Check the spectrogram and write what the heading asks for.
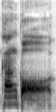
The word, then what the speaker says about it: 観光: 발음은 칸고, 칸고에서 또한 칸 가네요.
